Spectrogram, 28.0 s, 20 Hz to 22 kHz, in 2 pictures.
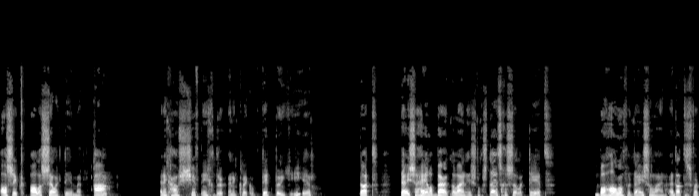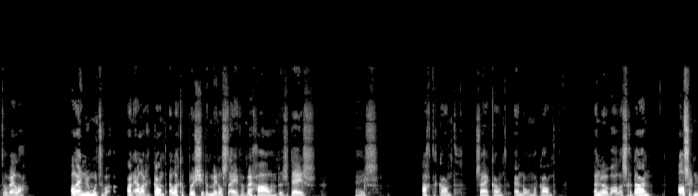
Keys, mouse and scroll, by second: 1.8 a, 5.0 shift+click, 18.4-19.5 middle drag, 19.5 shift+click, 20.0 middle click, 20.9 shift+click, 21.2 middle click, 21.9 shift+click, 22.3 middle click, 23.3 shift+click, 24.0-25.0 middle drag, 25.0 shift+click, 25.8-27.9 middle drag.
